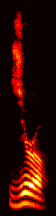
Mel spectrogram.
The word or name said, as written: zero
